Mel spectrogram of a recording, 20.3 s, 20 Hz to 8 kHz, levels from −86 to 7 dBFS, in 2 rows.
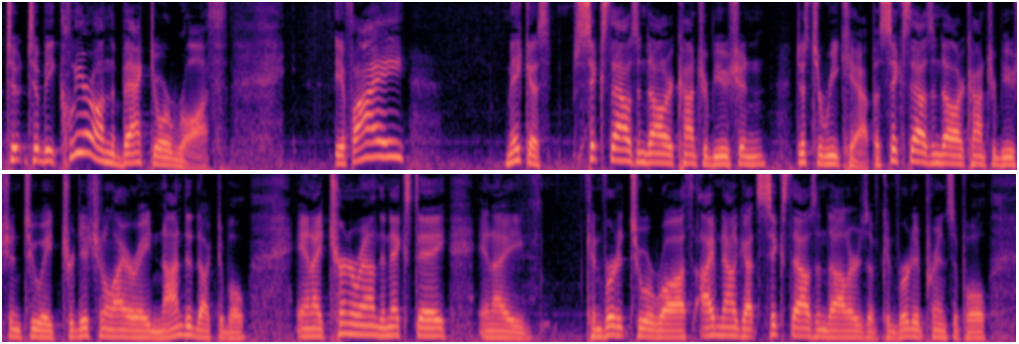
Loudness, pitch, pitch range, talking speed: -19 LUFS, 135 Hz, 115-160 Hz, 140 wpm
